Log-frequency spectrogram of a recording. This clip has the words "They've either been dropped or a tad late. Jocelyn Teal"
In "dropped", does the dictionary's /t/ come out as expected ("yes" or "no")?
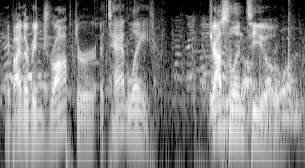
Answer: yes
